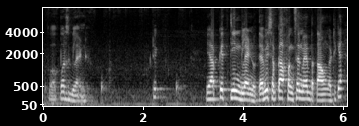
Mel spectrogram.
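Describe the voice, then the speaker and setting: A man's voice: fairly high pitch, darkish tone, slight background noise. A man teaching biology while drawing a diagram, repeating each term and checking in constantly with his students. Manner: repeats terms, checks in with "theek hai" constantly.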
